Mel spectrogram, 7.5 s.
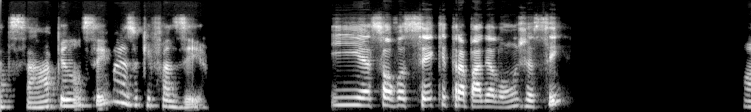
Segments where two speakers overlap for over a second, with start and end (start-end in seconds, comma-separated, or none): none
